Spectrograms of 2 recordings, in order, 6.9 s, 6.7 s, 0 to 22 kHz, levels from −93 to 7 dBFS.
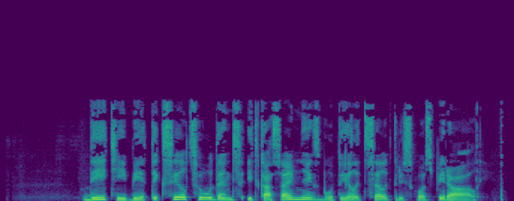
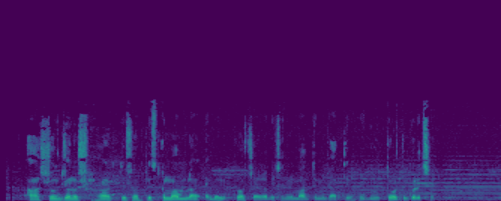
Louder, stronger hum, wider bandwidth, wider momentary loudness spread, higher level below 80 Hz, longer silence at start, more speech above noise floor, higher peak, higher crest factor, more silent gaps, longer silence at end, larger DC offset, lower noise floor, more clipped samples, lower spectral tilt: first, -20 LUFS vs -40 LUFS; neither; about the same, 11.5 kHz vs 11 kHz; second, 8 LU vs 16 LU; first, -66 dBFS vs under -90 dBFS; first, 1.1 s vs 0.35 s; first, 48 dB vs 22 dB; first, -2 dBFS vs -20 dBFS; about the same, 20 dB vs 20 dB; neither; first, 0.5 s vs 0 s; neither; first, -67 dBFS vs -61 dBFS; neither; first, -5 dB/octave vs -3.5 dB/octave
